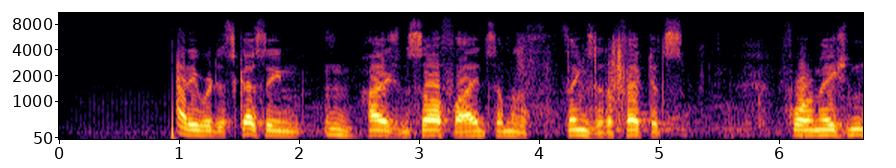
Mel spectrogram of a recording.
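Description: An elderly man speaks calmly and steadily, as if lecturing.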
